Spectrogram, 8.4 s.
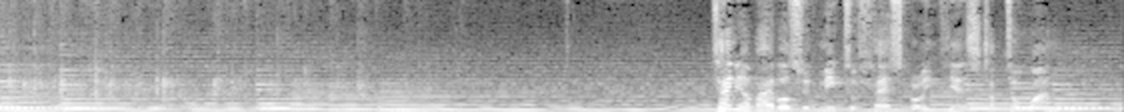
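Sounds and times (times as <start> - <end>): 
audience clapping: 0.0 - 4.4
speech: 5.4 - 8.3.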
